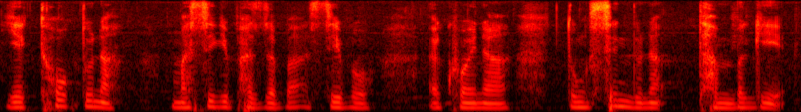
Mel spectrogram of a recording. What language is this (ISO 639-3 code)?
mni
